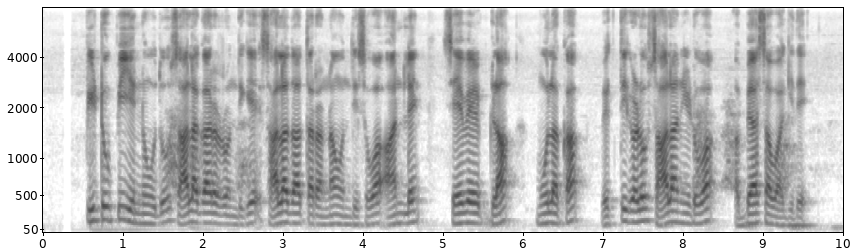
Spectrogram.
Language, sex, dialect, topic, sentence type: Kannada, male, Mysore Kannada, banking, statement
